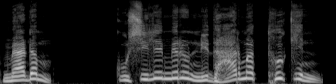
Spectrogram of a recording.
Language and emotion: Nepali, disgusted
